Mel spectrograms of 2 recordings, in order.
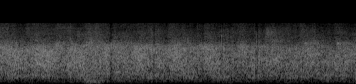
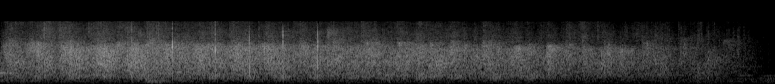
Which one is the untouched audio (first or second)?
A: second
